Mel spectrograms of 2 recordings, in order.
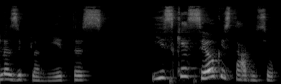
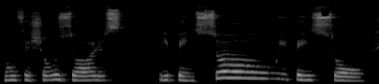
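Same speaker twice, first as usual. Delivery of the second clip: usual speaking voice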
